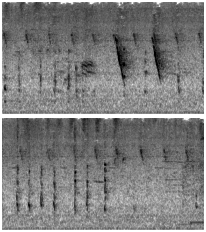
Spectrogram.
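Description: Chickens clucking in a run of short calls, with two sharp falling squawks about two and a half and three seconds in, over a steady low rumble.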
